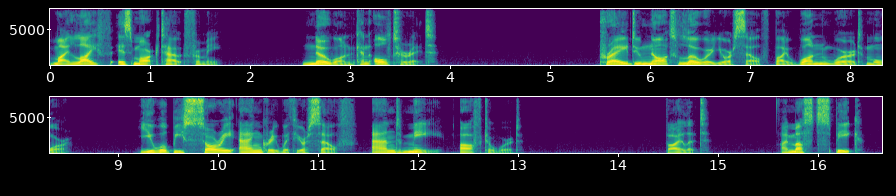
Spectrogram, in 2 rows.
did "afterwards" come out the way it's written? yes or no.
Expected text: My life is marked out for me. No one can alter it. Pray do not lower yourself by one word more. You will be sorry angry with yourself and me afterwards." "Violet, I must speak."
no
